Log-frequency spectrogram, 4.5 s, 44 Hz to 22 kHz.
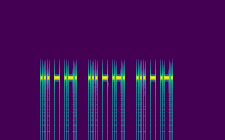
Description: Morse code, heard as a keyed tone, about 36 wpm, 700 Hz. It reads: STR STR STR
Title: Multi-letter Phonemes Repeated 3x 35wpm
